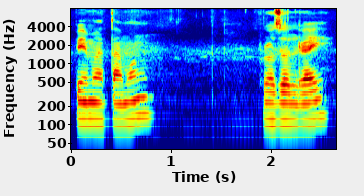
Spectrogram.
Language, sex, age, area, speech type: Nepali, male, 18-30, rural, spontaneous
